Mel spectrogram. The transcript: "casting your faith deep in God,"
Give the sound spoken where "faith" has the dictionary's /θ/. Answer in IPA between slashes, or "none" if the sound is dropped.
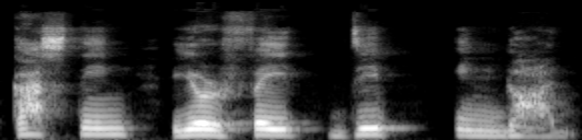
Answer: /t/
